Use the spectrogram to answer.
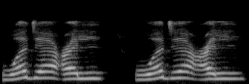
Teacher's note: عین کا مخرج کیا ہے؟ حلق کا بیچ والا حصہ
